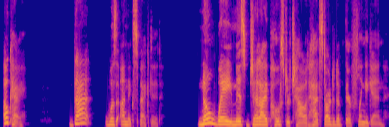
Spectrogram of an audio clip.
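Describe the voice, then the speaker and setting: A woman's voice: fairly low pitch, expressive, slow, no room sound. Woman playing a tough sardonic female captain, dry close recording. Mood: wry narration. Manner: blunt, wry, slangy. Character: tough, sardonic, foul-mouthed female ship captain with a cybernetic eye. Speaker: narrator and lead character. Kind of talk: first-person audio drama narration and dialogue.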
